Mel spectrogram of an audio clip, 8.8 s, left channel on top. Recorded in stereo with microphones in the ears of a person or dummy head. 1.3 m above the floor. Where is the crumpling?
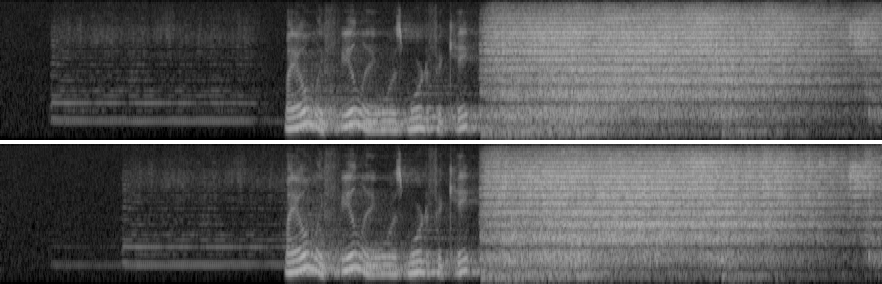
15° right (ahead or behind), 3.5 m.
